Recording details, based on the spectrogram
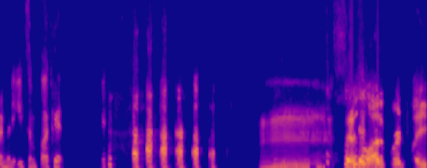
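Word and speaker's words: fakit: Fuck it. Fuck it. Yes, it is not. It is spelled similarly enough that when you see it, you're like, I hope it's pronounced fuck it, and it is.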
